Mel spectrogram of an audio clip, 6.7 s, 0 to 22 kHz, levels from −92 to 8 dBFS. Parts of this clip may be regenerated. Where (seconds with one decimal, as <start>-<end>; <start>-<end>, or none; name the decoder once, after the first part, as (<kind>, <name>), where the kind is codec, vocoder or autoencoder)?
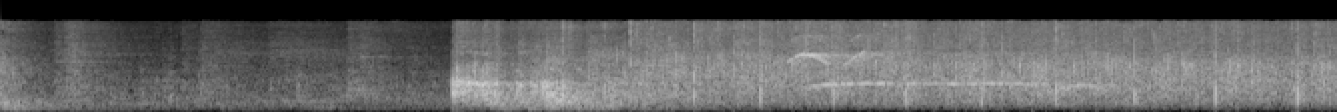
1.6-2.5 (vocoder, Vocos)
